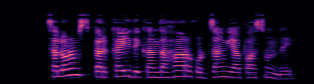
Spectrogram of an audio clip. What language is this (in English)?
Pashto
